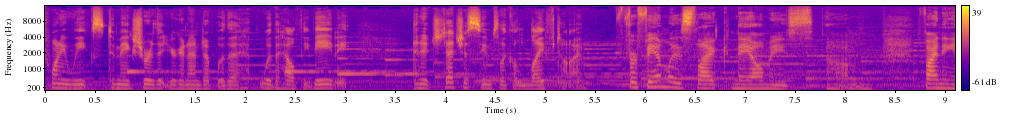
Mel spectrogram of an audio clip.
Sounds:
Speech, Music

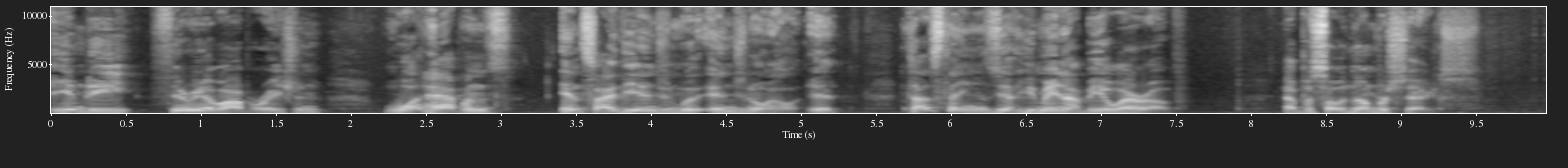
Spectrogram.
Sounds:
Speech

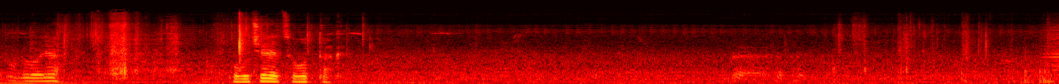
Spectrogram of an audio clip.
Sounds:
Speech

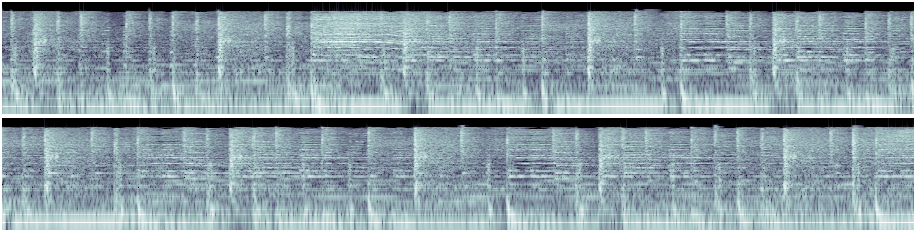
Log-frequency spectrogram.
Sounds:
Music

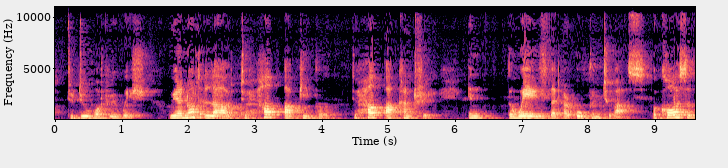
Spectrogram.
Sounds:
Speech, Female speech

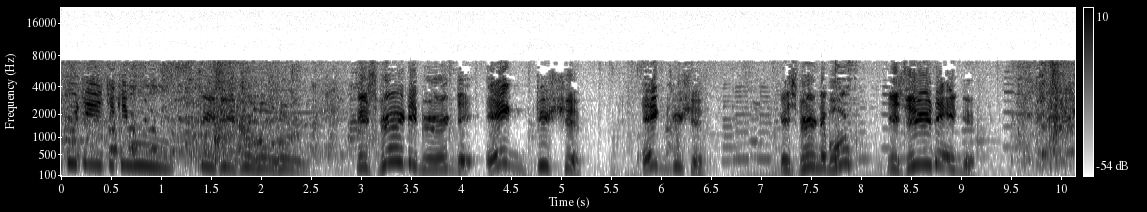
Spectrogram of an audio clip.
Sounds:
Speech, Music

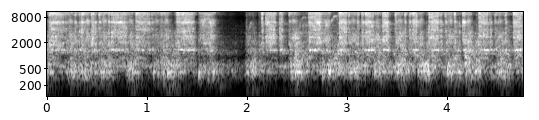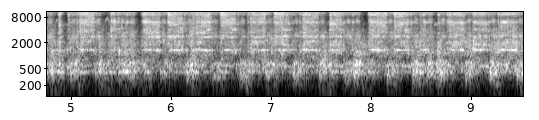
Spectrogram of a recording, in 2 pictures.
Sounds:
Printer

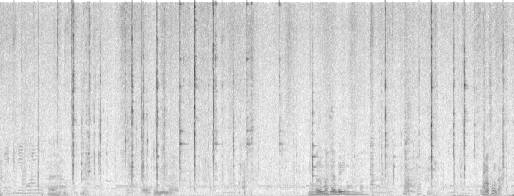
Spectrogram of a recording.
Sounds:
Speech

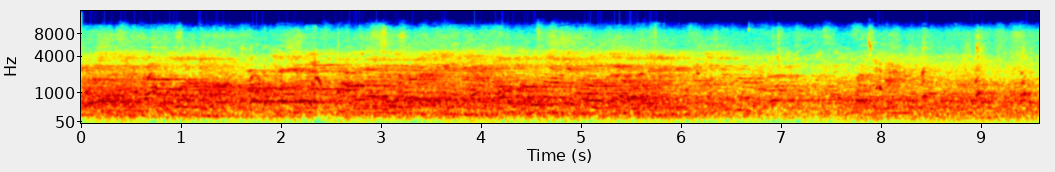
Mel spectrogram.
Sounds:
Speech, Yip

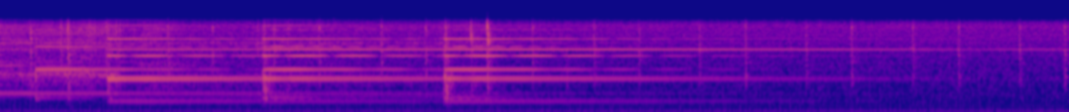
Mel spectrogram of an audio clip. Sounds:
Tick-tock

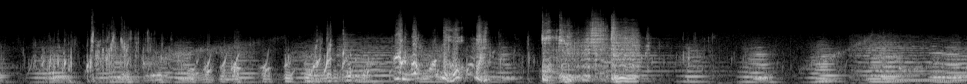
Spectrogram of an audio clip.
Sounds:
Music

